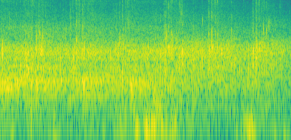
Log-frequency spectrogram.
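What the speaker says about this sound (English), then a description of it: "So give yourself a round of applause, right?" Audience applause at a blockchain conference, a dense steady clapping from a crowd, close and continuous for a couple of seconds.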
